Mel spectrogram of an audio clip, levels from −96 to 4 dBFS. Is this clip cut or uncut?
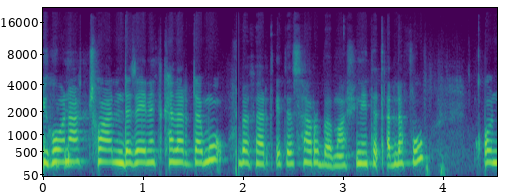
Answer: cut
